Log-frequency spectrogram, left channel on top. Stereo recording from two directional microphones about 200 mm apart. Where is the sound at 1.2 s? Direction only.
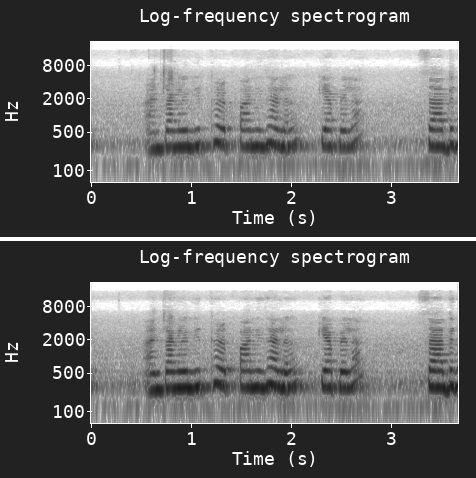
25° right (ahead or behind).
